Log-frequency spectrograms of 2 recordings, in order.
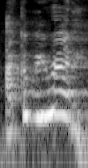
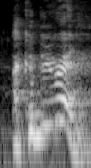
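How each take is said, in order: First: Excited ready. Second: Said in the usual way. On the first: Real, not acted.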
